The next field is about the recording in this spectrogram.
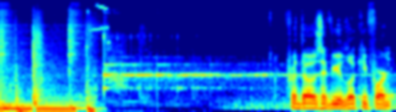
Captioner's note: chimes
